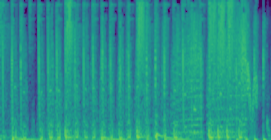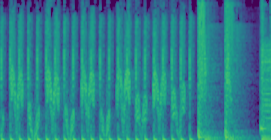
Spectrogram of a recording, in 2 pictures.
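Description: Loud, aggressive turntable scratching over a driving hip-hop beat, with rapid rhythmic back-and-forth cuts and sweeping pitch glides stuttering in quick bursts, brief break near the end.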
